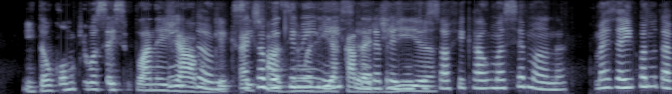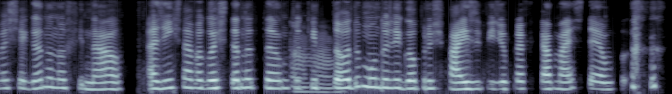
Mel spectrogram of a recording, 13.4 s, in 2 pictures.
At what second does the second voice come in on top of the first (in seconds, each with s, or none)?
1.7 s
